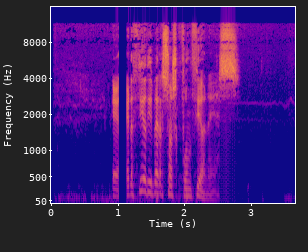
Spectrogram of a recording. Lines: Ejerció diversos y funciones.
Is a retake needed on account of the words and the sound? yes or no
yes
